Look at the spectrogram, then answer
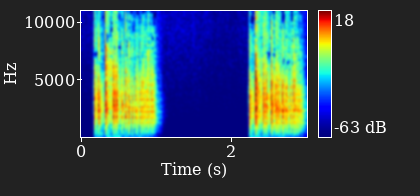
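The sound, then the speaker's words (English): Two separate bursts of bright, rapid clattering as two twenty-sided dice tumble and rattle across a hard surface, each burst lasting under a second with a pause of silence between them. No voices. “Give me 2d20 added together.”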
